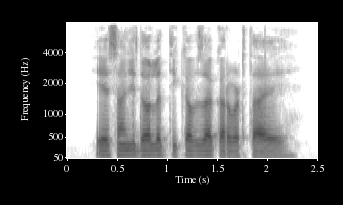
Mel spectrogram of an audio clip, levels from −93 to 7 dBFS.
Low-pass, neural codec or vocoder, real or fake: 7.2 kHz; none; real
